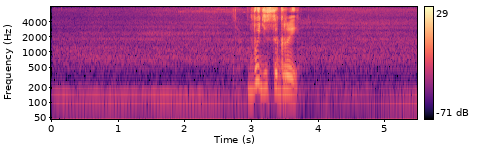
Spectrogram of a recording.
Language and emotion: Russian, angry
